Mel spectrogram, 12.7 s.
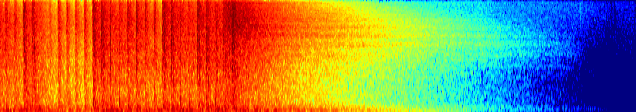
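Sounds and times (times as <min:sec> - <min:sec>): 
percussion: 0:00.0 - 0:09.4.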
